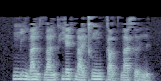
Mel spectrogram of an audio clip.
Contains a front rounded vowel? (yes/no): no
